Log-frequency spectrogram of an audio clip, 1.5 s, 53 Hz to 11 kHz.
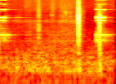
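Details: Alaris 8100 large volume pump module on the point of care unit, training demonstration while setting the volume to be infused to simulate a KVO alert: short high-pitched keypad beeps with quiet room noise between them.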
